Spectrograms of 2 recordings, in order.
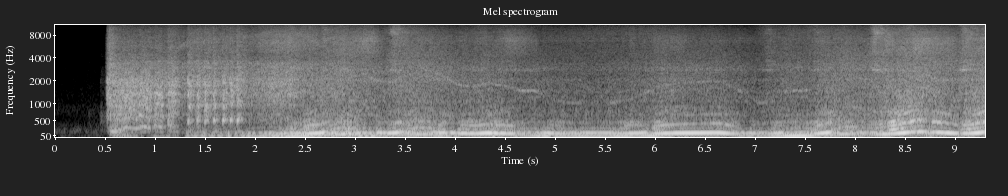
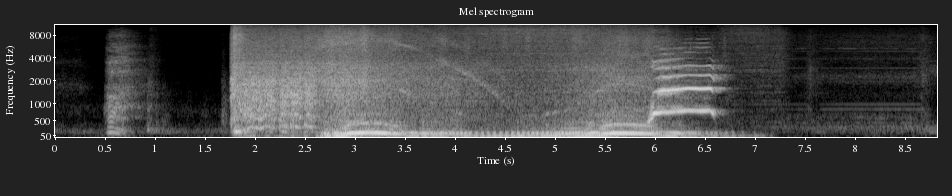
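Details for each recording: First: Nissan 350Z after suspected computer fault: catches after short crank, then uneven surging idle with revs hunting; idle terrible, owner suspects bad fuel. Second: Nissan 350Z, first start after no-start troubleshooting. It catches at once, takes two quick throttle blips and keeps running; idle is nearly nonexistent, probably from bad fuel, and the muffler sounds poor. Engine starts and runs.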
